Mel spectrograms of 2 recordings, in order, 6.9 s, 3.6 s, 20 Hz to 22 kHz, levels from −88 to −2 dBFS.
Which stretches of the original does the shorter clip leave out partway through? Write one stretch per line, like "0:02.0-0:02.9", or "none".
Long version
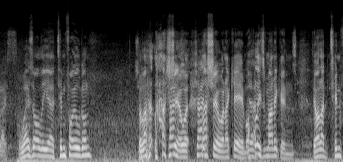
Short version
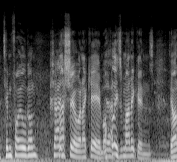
0:02.1-0:03.8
